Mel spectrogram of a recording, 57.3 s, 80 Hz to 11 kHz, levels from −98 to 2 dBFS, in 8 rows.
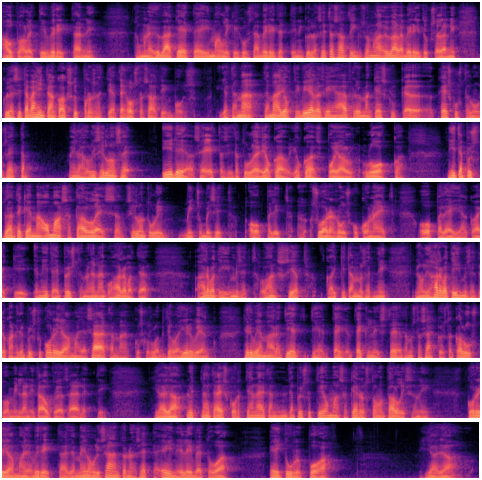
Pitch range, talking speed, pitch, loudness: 95-115 Hz, 140 wpm, 105 Hz, -24 LUFS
